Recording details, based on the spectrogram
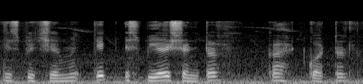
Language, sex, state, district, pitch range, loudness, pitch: Hindi, male, Uttar Pradesh, Lucknow, 155-180 Hz, -20 LUFS, 165 Hz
